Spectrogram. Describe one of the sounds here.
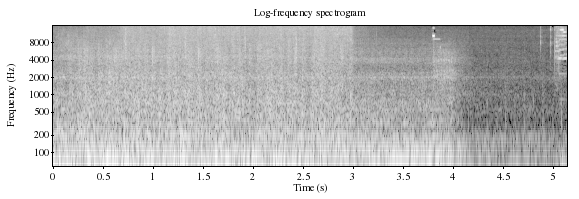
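A heavy walking machine stomps across the ground.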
